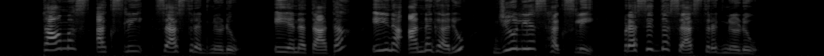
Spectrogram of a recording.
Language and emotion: Telugu, neutral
